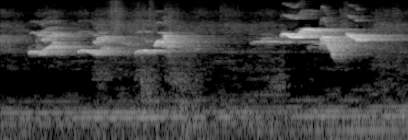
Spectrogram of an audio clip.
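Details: Bird in breeding condition giving a quieter ngeplong song: a few sustained, wavering whistles, then a louder sliding whistle that drops in pitch near the end, with background hum throughout.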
